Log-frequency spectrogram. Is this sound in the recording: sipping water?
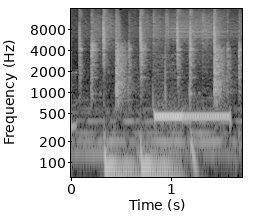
no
